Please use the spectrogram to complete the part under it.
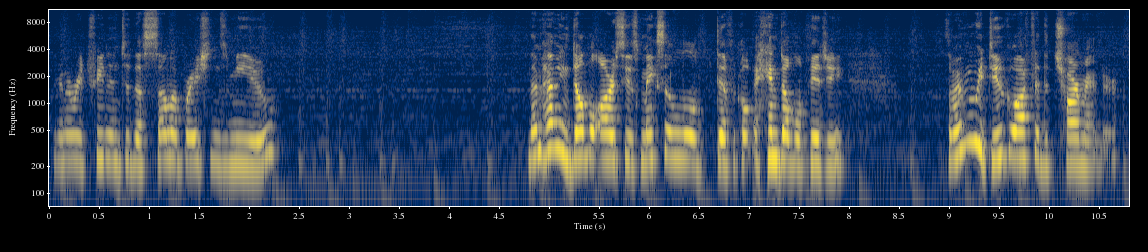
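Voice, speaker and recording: A woman's voice: on the high side, steady tone, moderate pace, long pauses, darkish tone. A woman giving casual commentary on her card game deck, chatty and thinking aloud as she plays. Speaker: gaming YouTuber. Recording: faint background music.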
